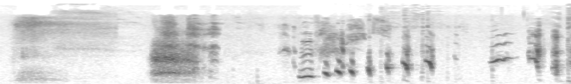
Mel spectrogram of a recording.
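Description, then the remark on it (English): A person imitates a monkey: two breathy huffs, then a rapid run of loud, rising hooting yelps and a few final chattering calls, with no words spoken. “I just sounded like a monkey.”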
